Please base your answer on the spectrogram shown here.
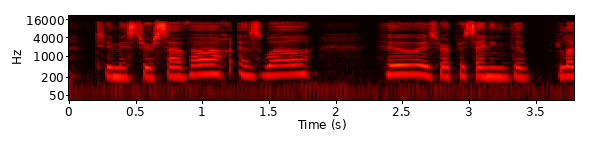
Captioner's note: speaking French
